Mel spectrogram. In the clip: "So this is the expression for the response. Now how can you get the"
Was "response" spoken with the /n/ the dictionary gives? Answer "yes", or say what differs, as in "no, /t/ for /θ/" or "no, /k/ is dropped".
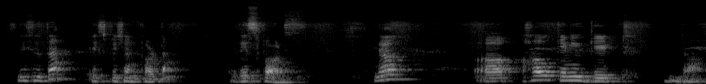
yes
